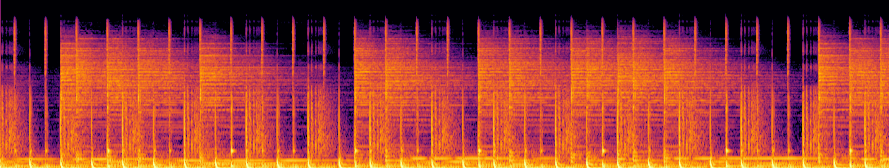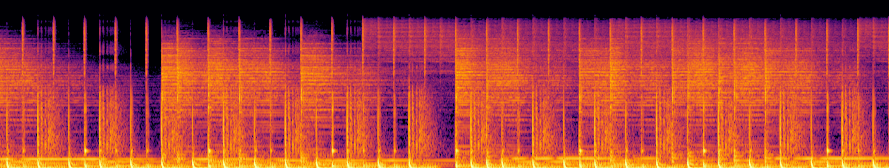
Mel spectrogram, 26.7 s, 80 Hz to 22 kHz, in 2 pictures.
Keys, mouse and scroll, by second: 1.0 middle click, 1.3 typing, 2.0 middle click, 4.3 middle click, 7.3 middle click, 13.8-15.3 scroll up 1, 17.0 typing, 20.1-21.6 scroll down 1, 22.4 middle click, 24.6 middle click, 25.5 scroll up 1, 25.7-26.1 scroll down 1, 26.1 middle click.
